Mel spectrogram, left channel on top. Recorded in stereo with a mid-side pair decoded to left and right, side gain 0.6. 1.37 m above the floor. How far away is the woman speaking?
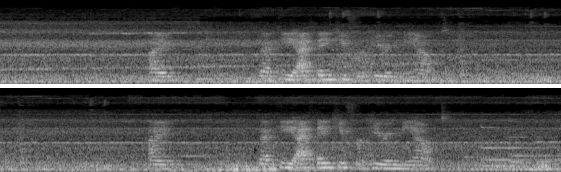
About 3.5 m.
